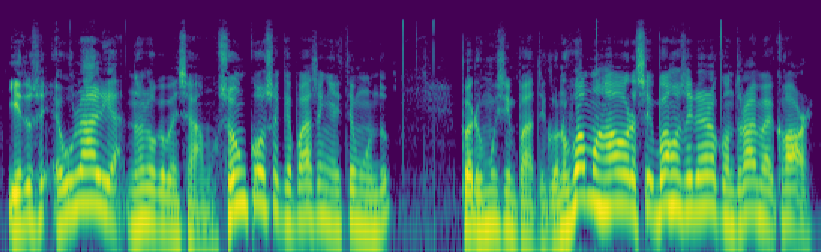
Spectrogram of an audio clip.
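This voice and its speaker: A man's voice: a little high, big pitch swings, fast, gravelly, no echo. A middle-aged man, a motoring journalist hosting a radio show and telling joking anecdotes to his listeners. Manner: joking, chatty storyteller addressing listeners. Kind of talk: casual radio talk with anecdotes.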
